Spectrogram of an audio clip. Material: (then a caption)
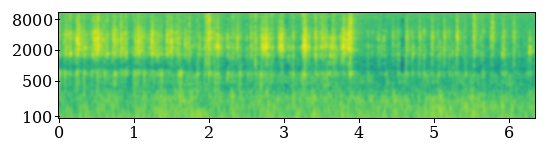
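Plastic. A black, hollow plastic PlayStation 2 controller is held in both hands while fingertips press and click its shoulder and face buttons. The result is a rapid, irregular run of short, sharp, bright plastic clicks that each stop almost instantly, busier and louder over the first four seconds and then softer and sparser.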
